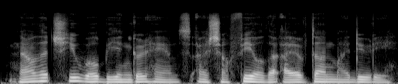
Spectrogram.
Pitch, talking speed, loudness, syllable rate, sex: 115 Hz, 255 wpm, -16 LUFS, 5.0 syllables/s, male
